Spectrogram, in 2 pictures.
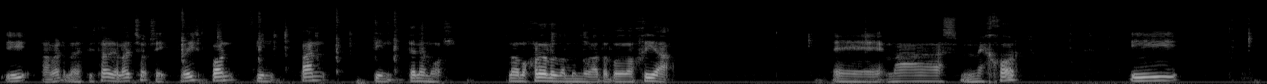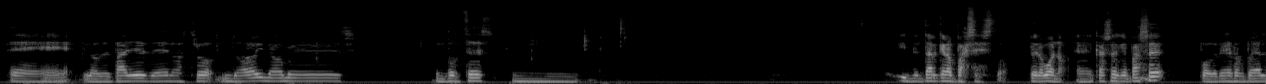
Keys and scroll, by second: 1.3 super+z, 2.1 shift+super+z, 3.0 super+z, 3.6 shift+super+z, 4.2 shift+f, 5.5-6.0 typing, 8.1 shift+f, 10.6-11.5 typing, 12.8-13.1 typing, 14.9-15.4 typing, 17.0-18.5 typing.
